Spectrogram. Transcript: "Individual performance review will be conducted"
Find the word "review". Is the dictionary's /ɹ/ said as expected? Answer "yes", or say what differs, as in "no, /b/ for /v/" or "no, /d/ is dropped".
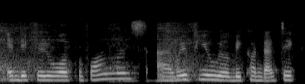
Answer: no, /w/ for /ɹ/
